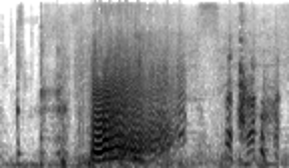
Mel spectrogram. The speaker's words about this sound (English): like, that was in the air, but that was in, like, the bubble and farted. Like, it's, oh my god, it's so gross.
